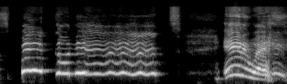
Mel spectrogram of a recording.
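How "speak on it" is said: very high goat bleat, with "it" drawn out. Answering a comment that the impression beats Kandi: imitating Kandi. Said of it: "I got the little goat thing on".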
